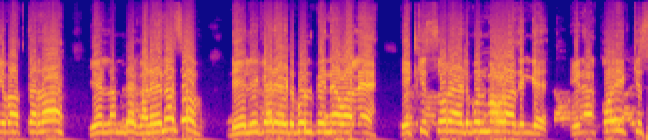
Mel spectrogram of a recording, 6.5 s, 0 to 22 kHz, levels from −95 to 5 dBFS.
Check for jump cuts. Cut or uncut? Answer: uncut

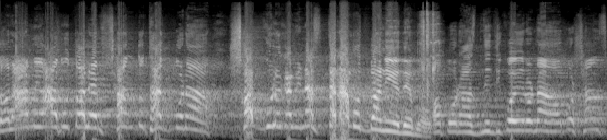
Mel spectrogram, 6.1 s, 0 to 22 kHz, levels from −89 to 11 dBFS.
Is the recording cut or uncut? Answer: cut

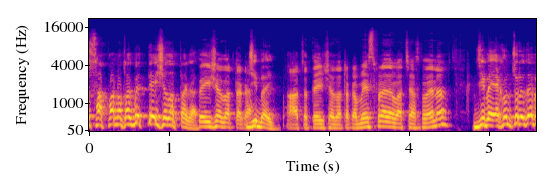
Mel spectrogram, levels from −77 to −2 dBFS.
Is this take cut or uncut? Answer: uncut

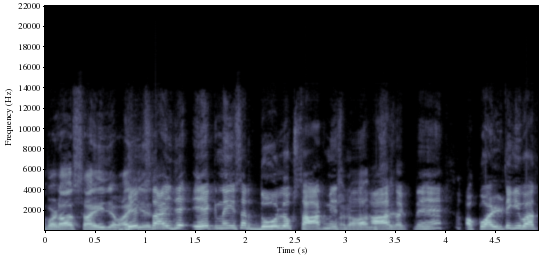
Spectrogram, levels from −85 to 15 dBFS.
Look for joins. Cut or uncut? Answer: uncut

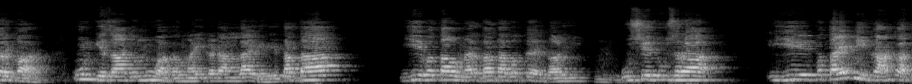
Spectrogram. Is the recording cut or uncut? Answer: uncut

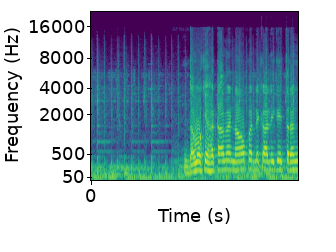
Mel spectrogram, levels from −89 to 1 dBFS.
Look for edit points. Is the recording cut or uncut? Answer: cut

